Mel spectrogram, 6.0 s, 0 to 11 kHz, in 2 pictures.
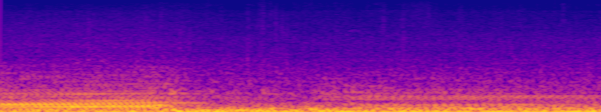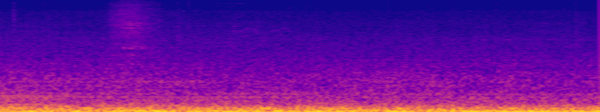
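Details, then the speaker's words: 2010 Dodge Challenger SRT8 5.7L V8 with new Volant cold air intake, on road test: deep steady rumble under road load, even with no stumble or surge, not fighting to breathe; normal running. "It's not, there's not any chugging for air. It's not like it's fighting to breathe. So I'm pretty happy with it."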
